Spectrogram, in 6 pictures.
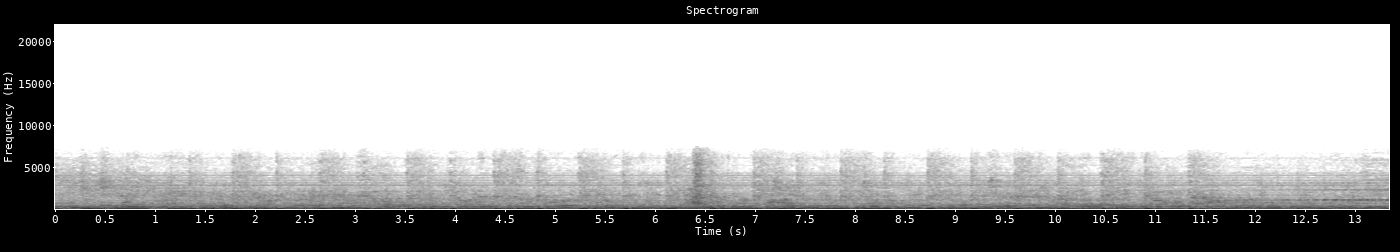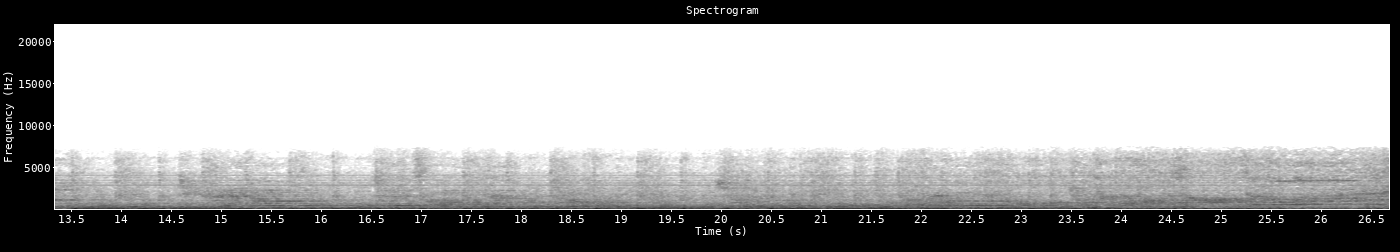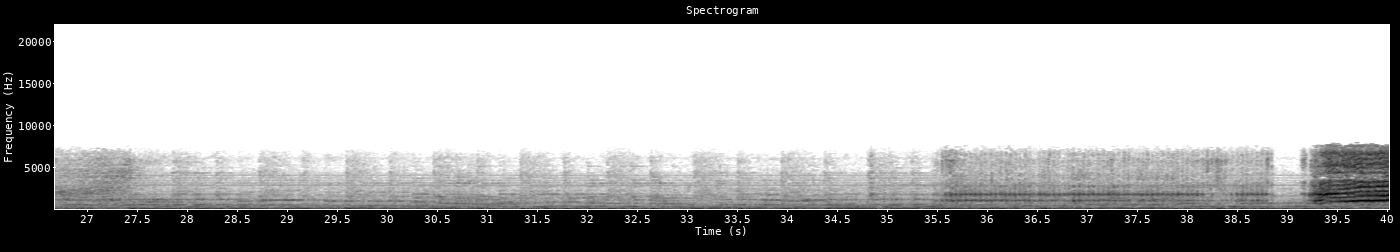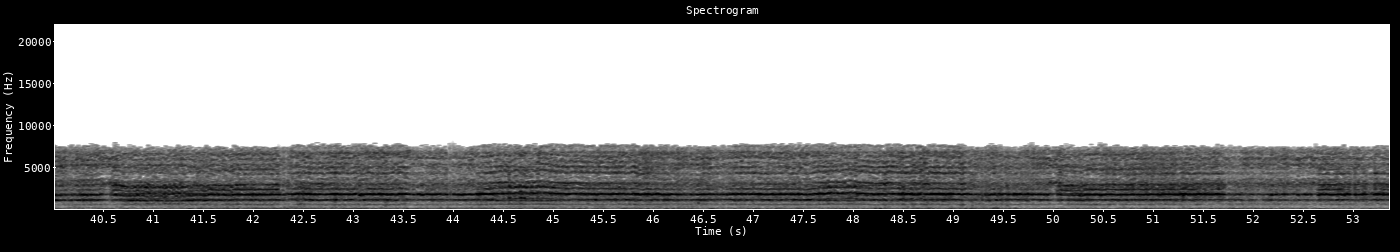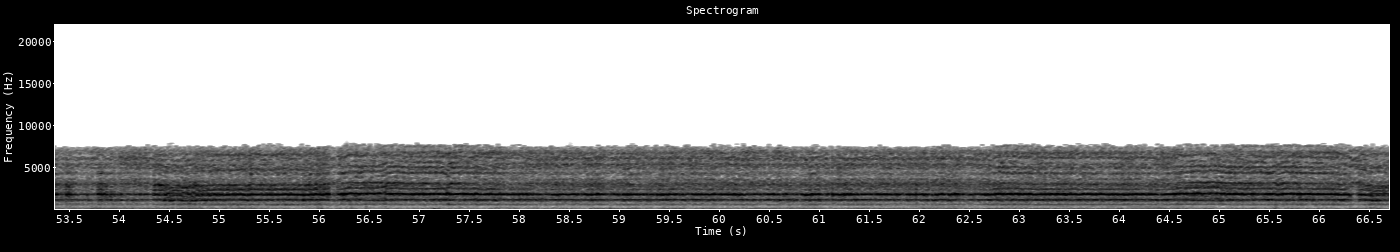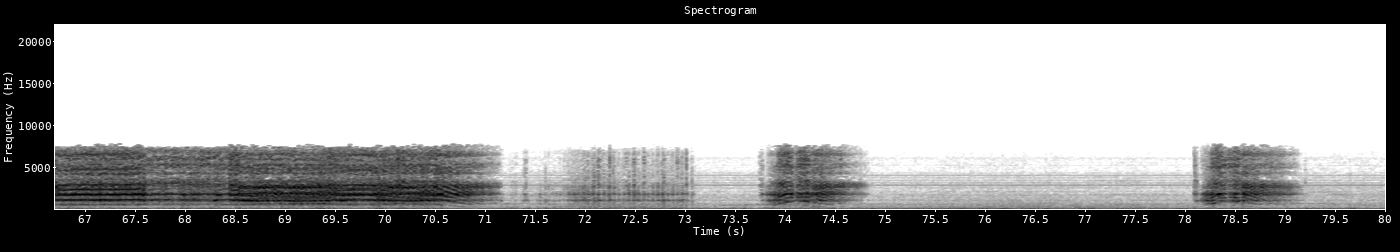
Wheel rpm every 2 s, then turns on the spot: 0, 0, 0, 0, 0, 0, 0, 0, 0, 0, 0, 0, 0, 0, 0, 0, 0, 0, 20, 60, 160, 160, 160, 160, 160, 160, 160, 160, 160, 160, 160, 160, 160, 160, 160, 60, 20, 20, 0, 20.
36-38 72-74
